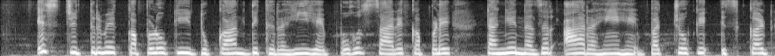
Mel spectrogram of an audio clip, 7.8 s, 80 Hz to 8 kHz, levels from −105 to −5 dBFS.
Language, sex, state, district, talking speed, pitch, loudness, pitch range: Hindi, female, Madhya Pradesh, Bhopal, 160 wpm, 230 Hz, -13 LUFS, 215-250 Hz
